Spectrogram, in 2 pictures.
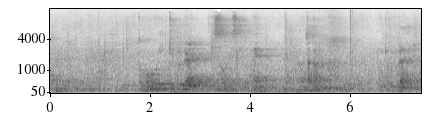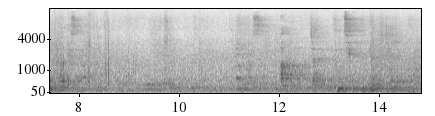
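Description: A man speaks calmly into a microphone, heard over loudspeakers in a large echoing hall.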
